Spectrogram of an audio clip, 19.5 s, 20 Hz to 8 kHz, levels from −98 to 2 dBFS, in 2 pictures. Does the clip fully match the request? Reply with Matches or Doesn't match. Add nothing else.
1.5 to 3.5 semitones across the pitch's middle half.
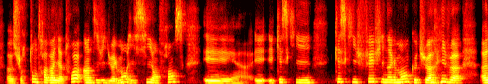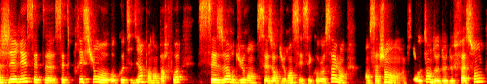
Doesn't match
